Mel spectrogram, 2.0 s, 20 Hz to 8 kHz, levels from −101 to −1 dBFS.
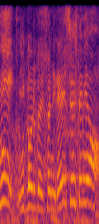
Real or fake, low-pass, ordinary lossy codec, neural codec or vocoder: fake; 7.2 kHz; MP3, 64 kbps; codec, 16 kHz, 2 kbps, FreqCodec, larger model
